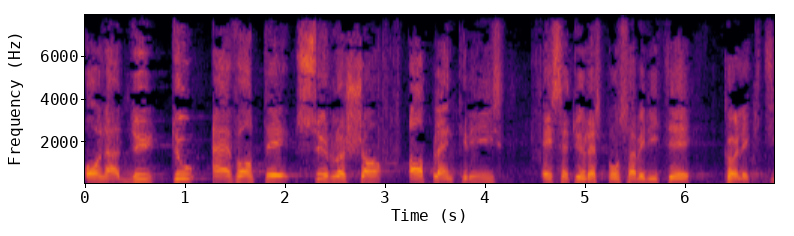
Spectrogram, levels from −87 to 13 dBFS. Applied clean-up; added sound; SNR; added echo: none; none; none; none.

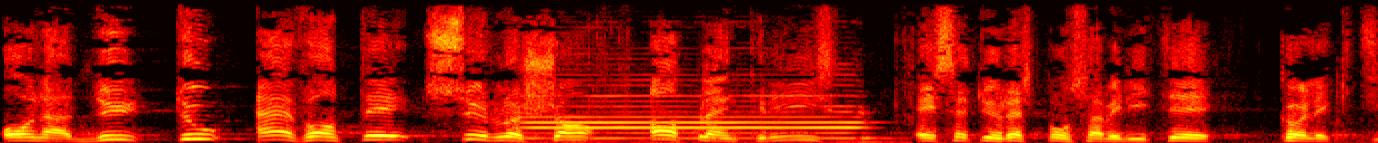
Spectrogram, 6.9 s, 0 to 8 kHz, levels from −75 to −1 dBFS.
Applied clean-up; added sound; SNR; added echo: none; Bowed string instrument; 2 dB; none.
